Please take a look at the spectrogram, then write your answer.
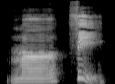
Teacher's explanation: you can hear that the R sound, that is kind of built into that vowel.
